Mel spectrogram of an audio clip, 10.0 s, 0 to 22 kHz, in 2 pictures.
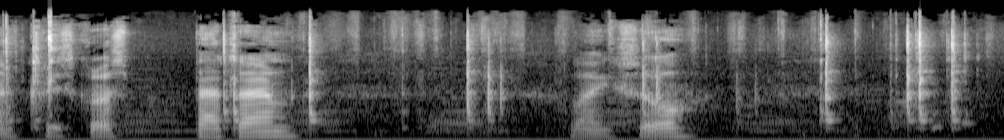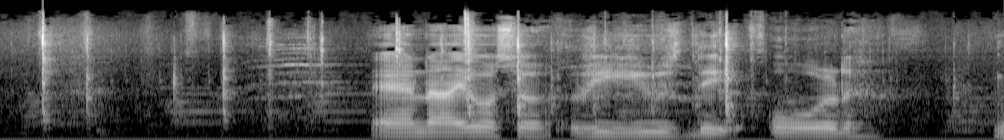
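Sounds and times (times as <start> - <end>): screwdriver clicking on screws: 0.0 - 0.4, 1.0 - 9.0.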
